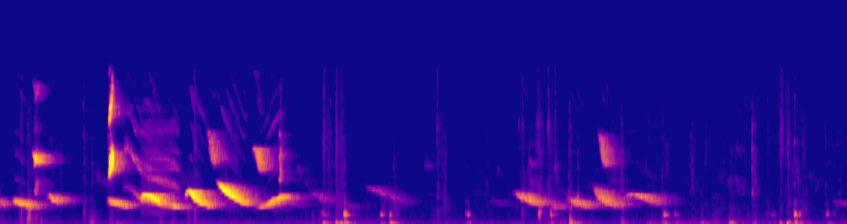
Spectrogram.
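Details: Female green-winged saltator kept by a Brazilian breeder, whose song is used to stir up males. Two rapid runs of downslurred whistles, the first loud and dense, the second softer, with dull thumps and clicks between.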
